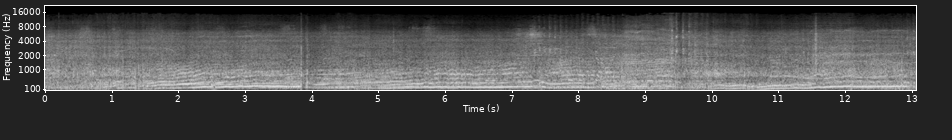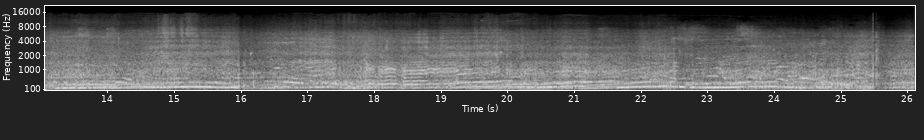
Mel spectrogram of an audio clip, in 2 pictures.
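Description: Touring autocross race car engines racing on a dirt circuit, the pitch repeatedly climbing as they rev and dropping back at each gear change or lift, with several cars overlapping.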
